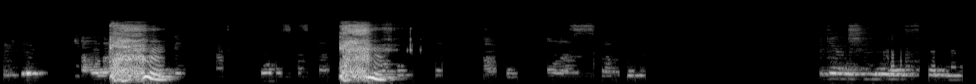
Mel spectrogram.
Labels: {"expert_labels": [{"quality": "ok", "cough_type": "unknown", "dyspnea": false, "wheezing": false, "stridor": false, "choking": false, "congestion": false, "nothing": true, "diagnosis": "healthy cough", "severity": "pseudocough/healthy cough"}], "age": 22, "gender": "female", "respiratory_condition": true, "fever_muscle_pain": true, "status": "COVID-19"}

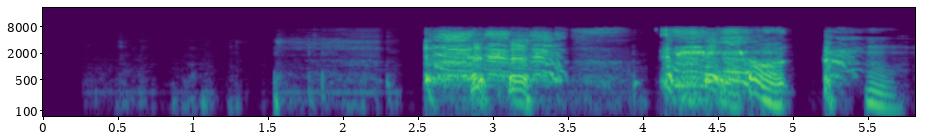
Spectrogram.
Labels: {"expert_labels": [{"quality": "good", "cough_type": "dry", "dyspnea": false, "wheezing": false, "stridor": false, "choking": false, "congestion": false, "nothing": true, "diagnosis": "upper respiratory tract infection", "severity": "mild"}], "age": 29, "gender": "male", "respiratory_condition": true, "fever_muscle_pain": true, "status": "symptomatic"}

